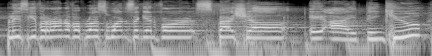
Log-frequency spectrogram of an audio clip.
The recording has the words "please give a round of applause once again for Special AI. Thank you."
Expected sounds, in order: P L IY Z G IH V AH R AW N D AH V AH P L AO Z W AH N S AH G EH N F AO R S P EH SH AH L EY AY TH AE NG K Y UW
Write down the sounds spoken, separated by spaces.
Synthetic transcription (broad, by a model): P L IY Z G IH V AH R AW N AH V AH P L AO S W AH N S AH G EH N F AO R S P EH SH AH L EY AY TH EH NG K Y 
